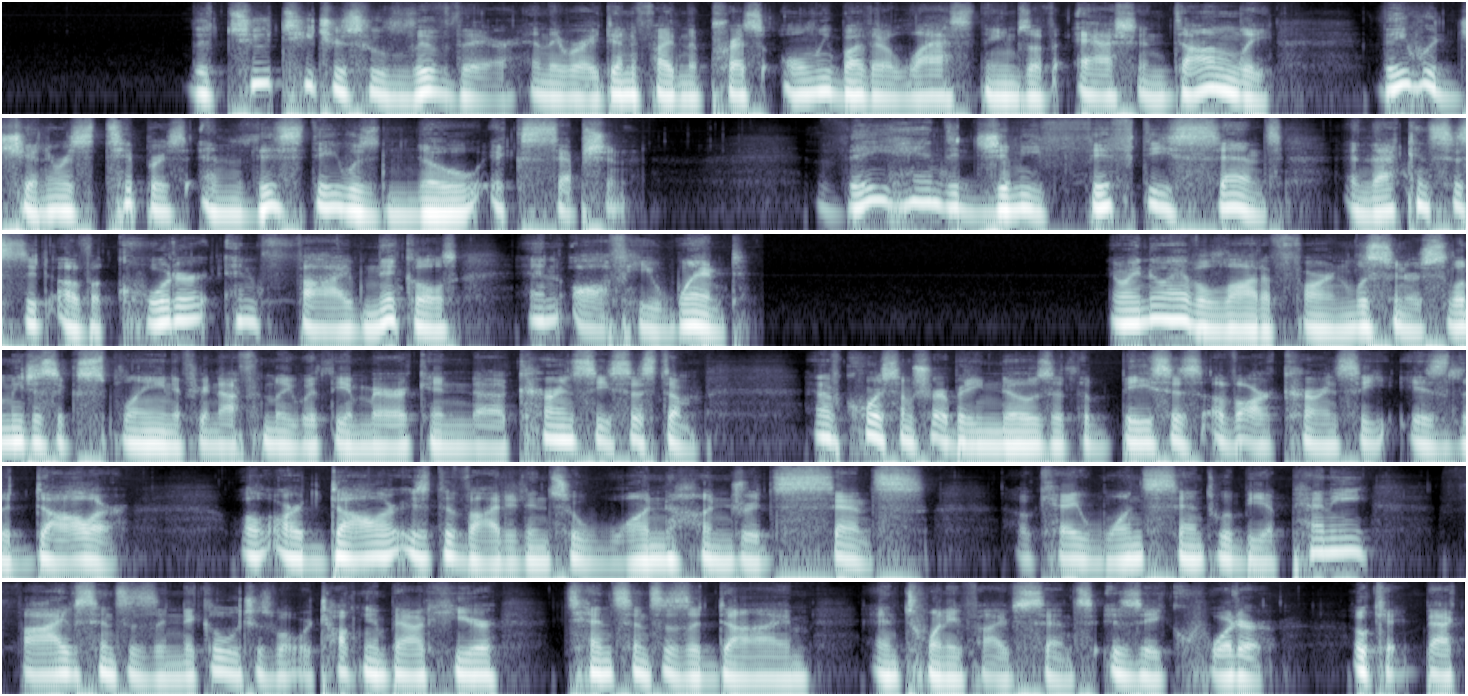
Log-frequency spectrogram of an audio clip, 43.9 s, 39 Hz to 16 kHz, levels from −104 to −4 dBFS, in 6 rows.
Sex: male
